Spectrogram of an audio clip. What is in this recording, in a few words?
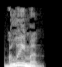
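"gleeman", British English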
